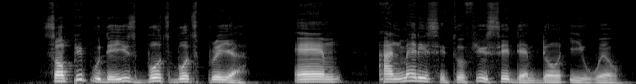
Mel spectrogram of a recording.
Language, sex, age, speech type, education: Nigerian Pidgin, male, 30-45, spontaneous, tertiary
